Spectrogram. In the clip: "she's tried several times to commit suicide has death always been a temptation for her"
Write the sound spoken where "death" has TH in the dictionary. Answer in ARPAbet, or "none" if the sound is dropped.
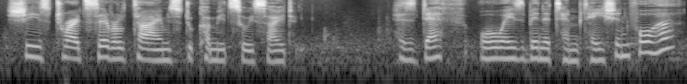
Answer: TH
